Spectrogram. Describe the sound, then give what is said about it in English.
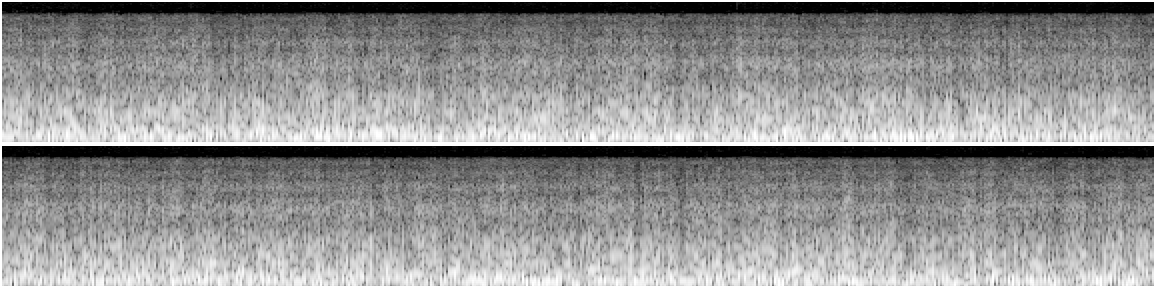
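A dense, continuous drone of several propeller airplanes overhead, loud and steady for the whole stretch, with a deep rumbling engine hum and no voices. “Circling around my destination, a swarm of planes over a central sore trapped in the dream of flight.”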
